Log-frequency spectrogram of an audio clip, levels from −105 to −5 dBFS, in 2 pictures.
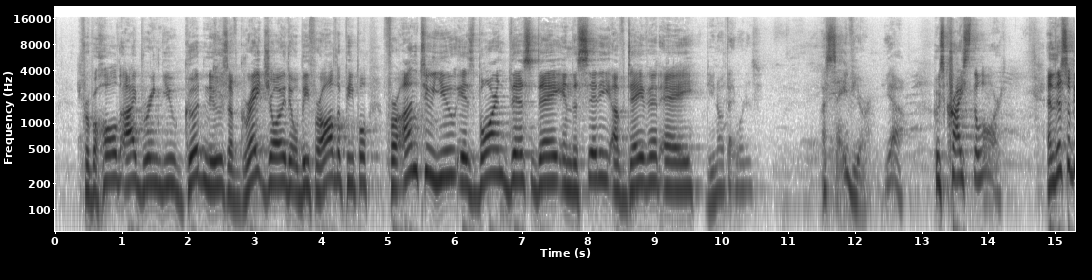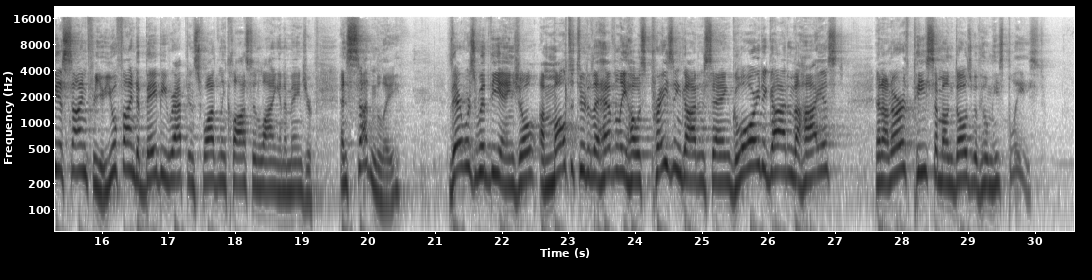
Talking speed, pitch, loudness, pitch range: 190 wpm, 205 Hz, -24 LUFS, 180-240 Hz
